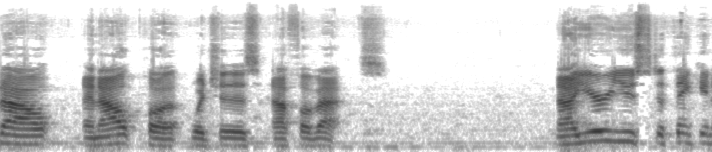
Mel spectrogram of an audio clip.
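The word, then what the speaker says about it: f(x): of mean the same thing okay this is pronounced f of x so we're going to do a question where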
